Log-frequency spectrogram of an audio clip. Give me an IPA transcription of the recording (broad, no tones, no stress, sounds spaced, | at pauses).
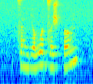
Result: t͡s a ŋ ʎ ʌ v ɤ d͡z ɤ ʒ θ ɤ ŋ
